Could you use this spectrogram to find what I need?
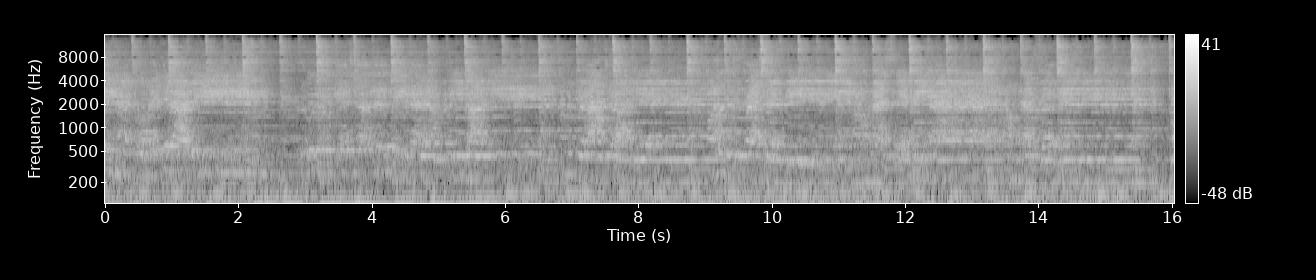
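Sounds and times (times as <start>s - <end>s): accompaniment with steady beat: 0.0s - 16.0s
children's choir singing in unison: 0.0s - 16.0s.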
